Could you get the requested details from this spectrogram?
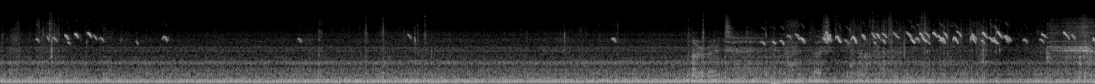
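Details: Young chickens huddled together in a cardboard box give high, thin peeps: a short burst at the start, scattered single cheeps, then a busier run of rapid peeps near the end over a steady electrical hum and faint room noise.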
